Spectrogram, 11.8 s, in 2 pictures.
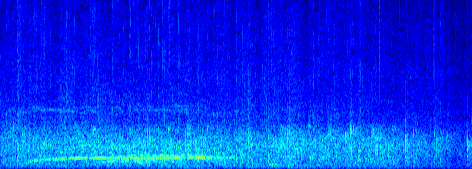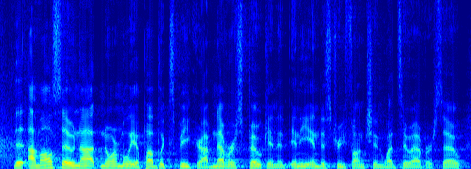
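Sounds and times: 
audience applause: 0.0 - 6.3
speech: 6.1 - 11.7.

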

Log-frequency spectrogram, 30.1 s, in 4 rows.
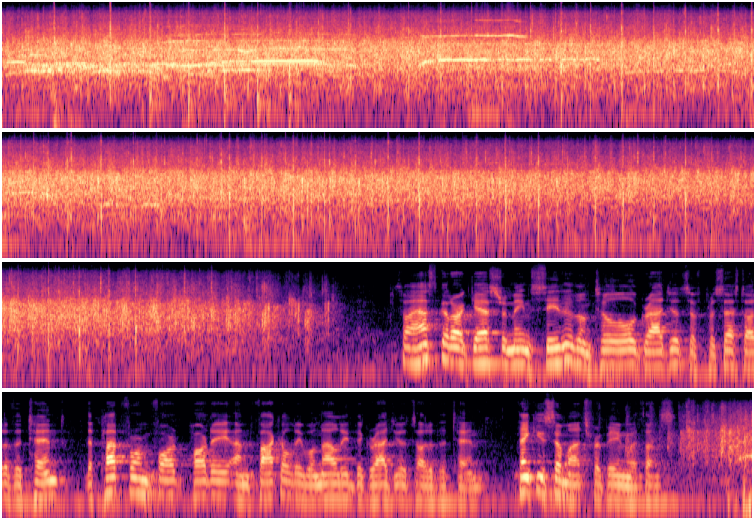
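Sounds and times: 
large audience applause for graduates: 0.0 - 18.5, 29.3 - 30.0
high whistles: 1.4 - 6.2
speech: 19.4 - 29.5.

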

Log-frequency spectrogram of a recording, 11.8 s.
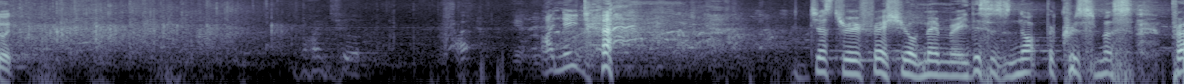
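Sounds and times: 
speech: 0.0 - 0.3, 5.5 - 6.4, 8.2 - 11.8
round of applause: 0.0 - 3.2
laughter: 5.2 - 8.4.

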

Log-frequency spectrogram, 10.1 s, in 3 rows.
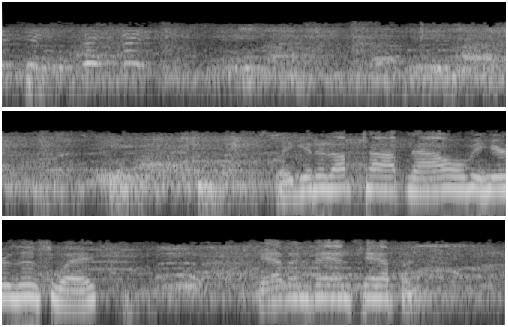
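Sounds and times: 
basketball cheering section shouting and yelling: 0.0 - 10.0
speech: 5.3 - 7.5, 8.4 - 9.6.

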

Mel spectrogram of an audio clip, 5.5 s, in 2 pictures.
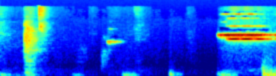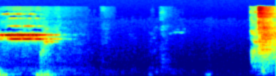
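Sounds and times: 
electronic doorbell buzz: 2.2 - 3.4.

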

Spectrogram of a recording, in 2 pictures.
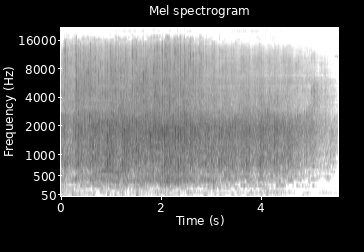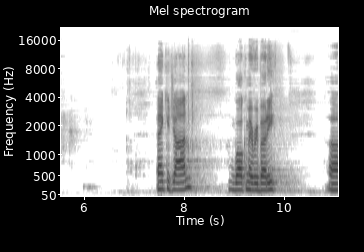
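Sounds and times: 
round of applause: 0.0 - 5.8
speech: 7.5 - 8.3, 8.9 - 10.0.

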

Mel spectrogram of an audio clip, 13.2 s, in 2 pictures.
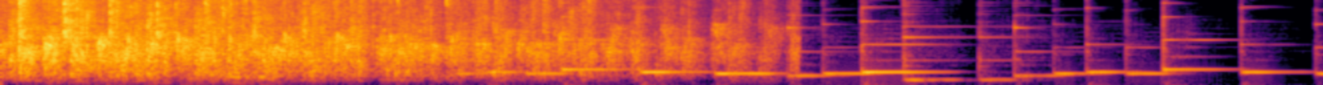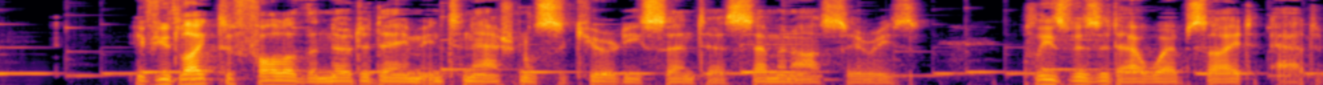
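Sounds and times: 
crowd applause: 0.0 - 4.0
bright melodic tune: 2.2 - 13.2
speech: 7.3 - 13.2.

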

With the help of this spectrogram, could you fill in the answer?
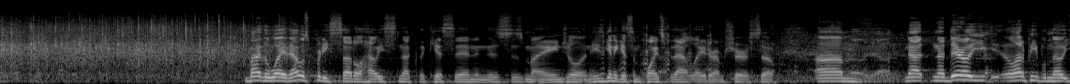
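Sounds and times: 
audience applause: 0.0 - 2.9
speech: 2.4 - 10.6
laughter: 5.8 - 10.3.

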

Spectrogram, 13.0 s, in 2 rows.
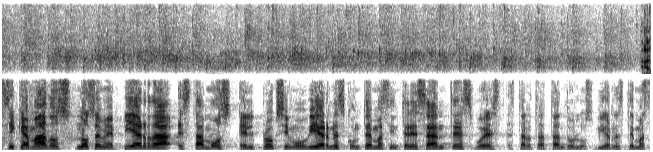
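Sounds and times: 
audience applause: 0.0 - 7.3
speech: 6.4 - 12.9.

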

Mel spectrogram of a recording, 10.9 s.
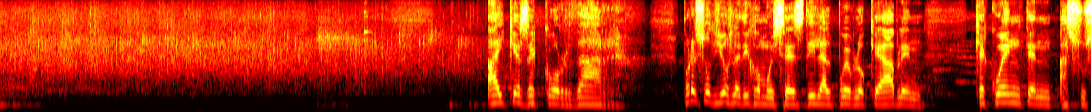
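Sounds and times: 
applause from a large crowd: 0.0 - 5.0
speech: 4.9 - 10.9.

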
